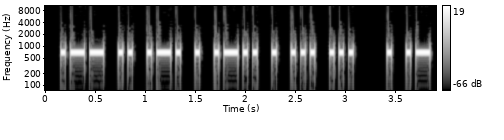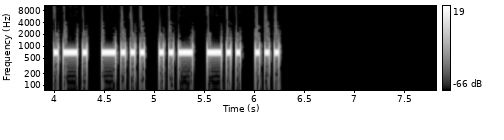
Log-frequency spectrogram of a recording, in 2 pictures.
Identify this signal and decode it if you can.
Morse code, heard as a keyed tone, about 25 wpm, 700 Hz. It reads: WIRELESS EARBUDS
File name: practice / 25wpm / Difficult Words with Hints - 25wpm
